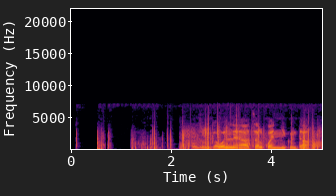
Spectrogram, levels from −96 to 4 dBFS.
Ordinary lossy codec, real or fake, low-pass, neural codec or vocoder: MP3, 64 kbps; real; 7.2 kHz; none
